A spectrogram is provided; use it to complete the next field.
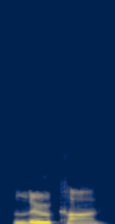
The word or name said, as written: leucon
